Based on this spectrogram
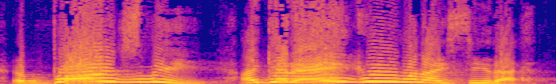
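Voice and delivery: burn with outrage, dragging out the words; acted zealous fury; righteous anger. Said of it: "That's when the anger gotta come out".

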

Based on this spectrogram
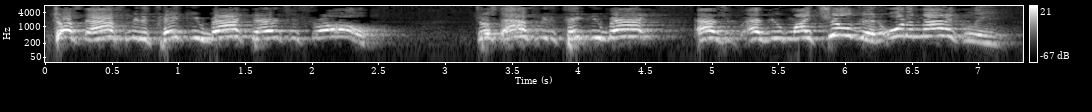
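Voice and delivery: high, anguished parental appeal; imitated tearful pleading. God begging his children to ask to return, imitated anguished plea. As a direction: plead high, as if close to crying. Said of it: "Hakadosh Baruch Hu cries even more".

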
